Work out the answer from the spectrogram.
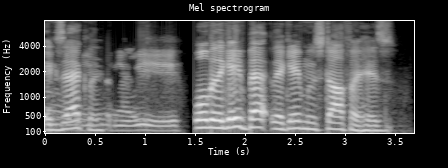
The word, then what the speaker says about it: Mustafa: They say Mustafa. I'm like, why do you say it like that? They're not like hard pronouncing the T. They're like Mustafa.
